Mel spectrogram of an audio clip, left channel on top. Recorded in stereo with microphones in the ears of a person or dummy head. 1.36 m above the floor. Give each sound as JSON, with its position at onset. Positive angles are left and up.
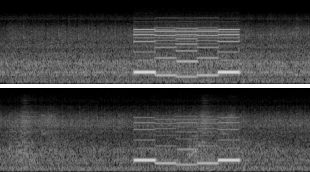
{"t": 1.3, "sound": "a doorbell", "side_deg": 45}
